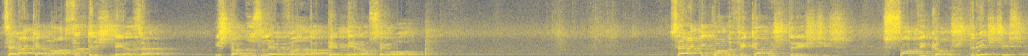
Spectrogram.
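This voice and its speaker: Woman, preacher, sermon, swooping animated delivery, roomy echo, faint background hiss. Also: high-pitched, slow, pauses often. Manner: animated, asks the congregation questions. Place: church service.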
